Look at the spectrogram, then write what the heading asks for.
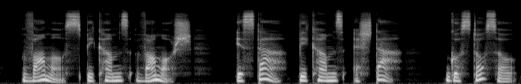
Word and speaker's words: Vamos: Standard Brazilian Portuguese apps teach a neutral S, but in Rio, the letter S at the end of syllables is pronounced like the S H in sheep. "Vamos" becomes "Vamosh".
